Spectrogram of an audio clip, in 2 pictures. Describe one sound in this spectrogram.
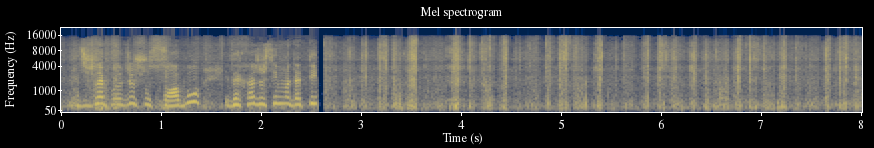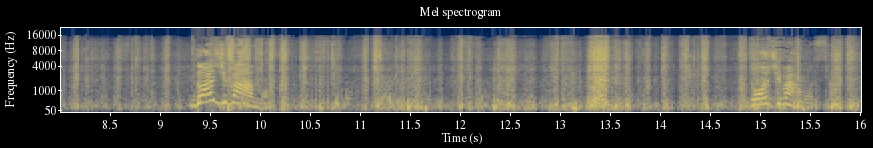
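A young woman speaks with animation at a distance.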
